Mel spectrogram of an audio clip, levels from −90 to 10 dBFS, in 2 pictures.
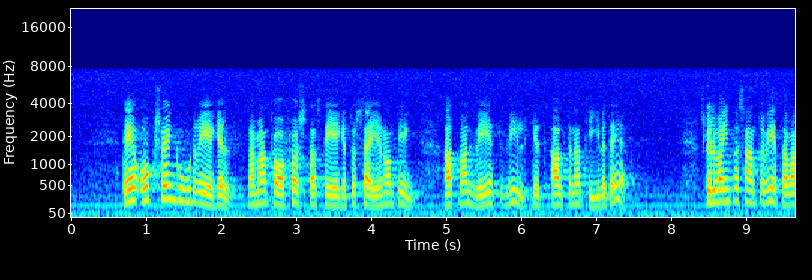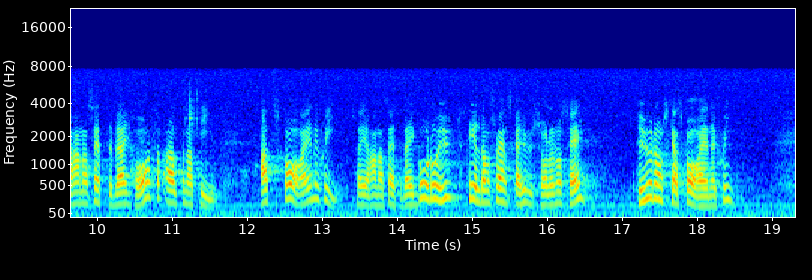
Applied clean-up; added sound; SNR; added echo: none; none; none; none.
